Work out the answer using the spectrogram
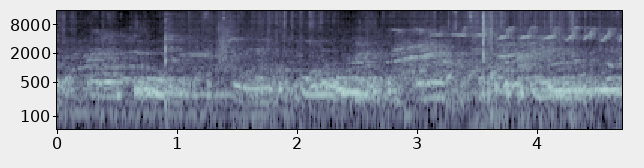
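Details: Male domestic pigeon giving attacking coos, low rolling notes repeated through the clip, with faint human voices and room noise behind.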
